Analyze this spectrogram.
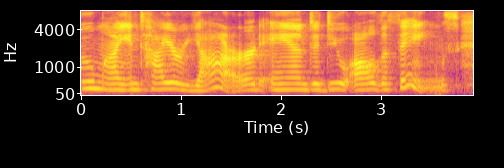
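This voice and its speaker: With a Southern US accent, a woman speaks at a fairly high pitch and very slow pace over noticeable background noise. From US South. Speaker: life and finance coach. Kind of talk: live stream talk to viewers. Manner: conversational, with fillers.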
